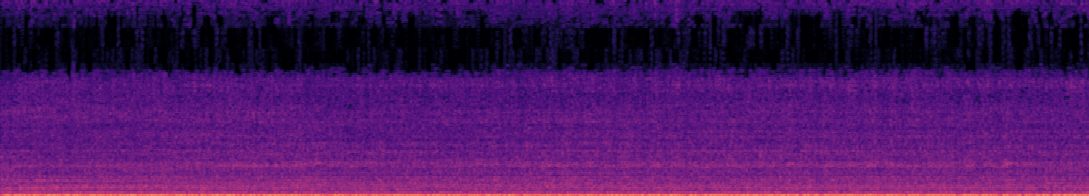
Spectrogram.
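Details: Motorcycle that had a no-start/slow problem, after priming: a steady, even, low-pitched idle without stumbling or surging, so it is running cleanly.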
